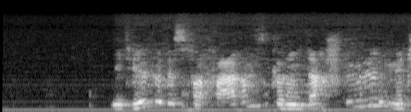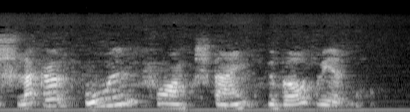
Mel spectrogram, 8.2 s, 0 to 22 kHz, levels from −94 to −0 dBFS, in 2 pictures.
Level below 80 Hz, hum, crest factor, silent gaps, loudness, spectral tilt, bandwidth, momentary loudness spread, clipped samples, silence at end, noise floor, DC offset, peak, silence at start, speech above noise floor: -60 dBFS; none; 18 dB; none; -19 LUFS; -5.5 dB/octave; 12.5 kHz; 10 LU; under 0.1%; 0.5 s; -51 dBFS; under 0.1%; -2 dBFS; 1.1 s; 33 dB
